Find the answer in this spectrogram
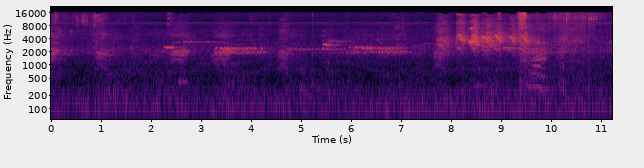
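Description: Birds calling: short chattering calls with a fast trill, repeated several times, then a busier burst of calls a little past the middle, over steady low background noise.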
